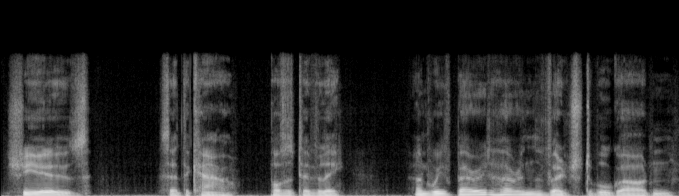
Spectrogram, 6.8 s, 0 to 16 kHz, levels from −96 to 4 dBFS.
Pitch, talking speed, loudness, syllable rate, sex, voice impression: 95 Hz, 125 wpm, -17 LUFS, 4.7 syllables/s, male, masculine, adult-like, relaxed, slightly soft, slightly muffled, raspy, slightly intellectual, slightly friendly, wild, strict, slightly sharp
